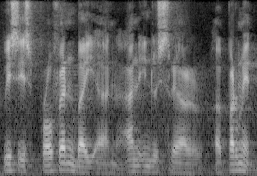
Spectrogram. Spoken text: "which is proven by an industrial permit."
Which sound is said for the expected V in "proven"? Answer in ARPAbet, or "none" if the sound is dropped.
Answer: F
